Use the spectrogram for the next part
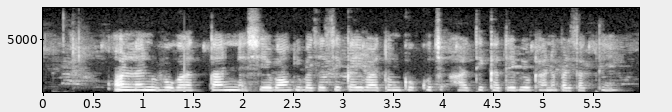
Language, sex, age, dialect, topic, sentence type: Hindi, female, 56-60, Awadhi Bundeli, banking, statement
